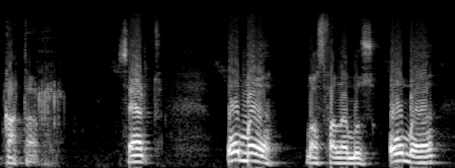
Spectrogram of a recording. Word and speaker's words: Qatar: Pena arábica muda pouco Bah apenas aqui pronunciamos diferente o h que aqui no ocidente o h para nós em inglês por exemplo é bem aado Help em á tem h não muda nada falamos simplesmente Qatar certo Omã nós falamos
